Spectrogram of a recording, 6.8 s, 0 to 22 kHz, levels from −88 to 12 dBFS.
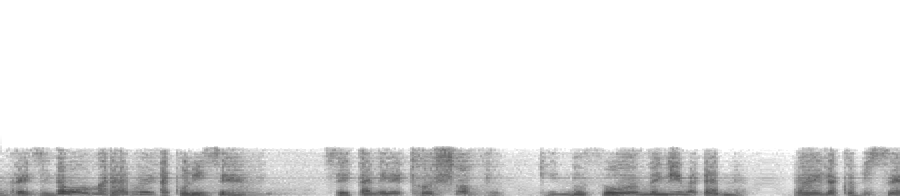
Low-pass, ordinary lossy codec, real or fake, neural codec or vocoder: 5.4 kHz; none; fake; codec, 44.1 kHz, 0.9 kbps, DAC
